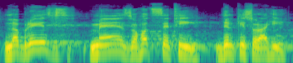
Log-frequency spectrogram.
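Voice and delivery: measured Urdu verse recital, pitched above chat; declaimed mushaira-style verse with lilting line endings; poetry recitation. Acted. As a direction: recite each couplet to the audience, pausing between phrases. Recites a humorous Urdu poem.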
